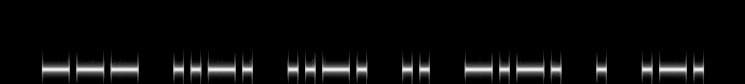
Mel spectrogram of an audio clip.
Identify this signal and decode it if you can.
Morse code, heard as a keyed tone, about 14 wpm, spaced as for 12 wpm, 700 Hz. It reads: OFFICER
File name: Morsekurs / Witze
